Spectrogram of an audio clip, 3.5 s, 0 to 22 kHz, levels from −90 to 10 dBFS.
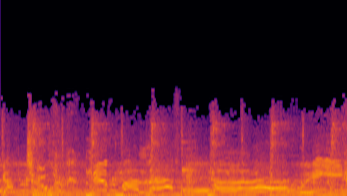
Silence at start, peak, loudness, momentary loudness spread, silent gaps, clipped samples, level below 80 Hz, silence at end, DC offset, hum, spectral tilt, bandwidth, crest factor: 0 s; -2 dBFS; -15 LUFS; 3 LU; none; under 0.1%; -54 dBFS; 0 s; under 0.1%; none; -3 dB/octave; 11.5 kHz; 14 dB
